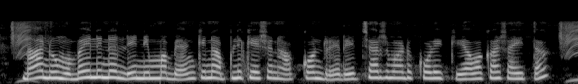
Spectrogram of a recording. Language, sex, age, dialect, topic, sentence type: Kannada, female, 18-24, Central, banking, question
